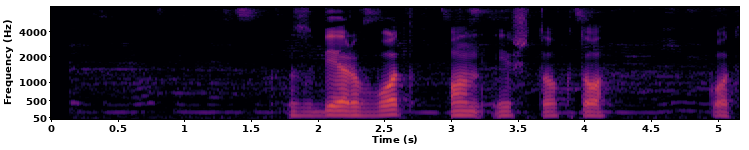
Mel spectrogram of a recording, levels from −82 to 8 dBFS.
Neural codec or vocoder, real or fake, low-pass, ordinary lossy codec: none; real; none; none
